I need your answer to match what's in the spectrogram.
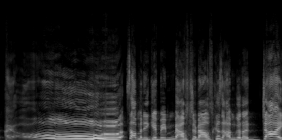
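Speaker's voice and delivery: loud, high melodramatic wail; dramatic wail. Real, not acted. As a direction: wail like you're dying. Overwhelmed by gross image.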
